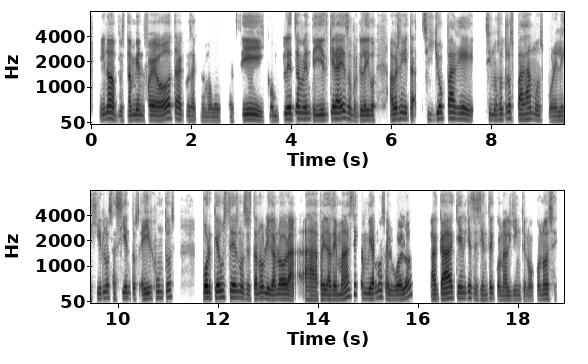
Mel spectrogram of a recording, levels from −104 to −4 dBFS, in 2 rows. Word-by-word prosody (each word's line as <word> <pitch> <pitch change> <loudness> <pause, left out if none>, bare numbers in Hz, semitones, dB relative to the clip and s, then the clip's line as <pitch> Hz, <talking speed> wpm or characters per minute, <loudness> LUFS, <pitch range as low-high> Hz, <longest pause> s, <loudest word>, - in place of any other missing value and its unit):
y 135 +2 -7
no, 160 -2 +5
pues, 115 -2 -15
también 130 0 -2
fue 125 +1 +2
otra 150 +3 +2
cosa 115 -2 -10
que - - -48
me 105 - -15
molestó, 105 0 -10 0.3
sí, 135 -4 +1
completamente, 150 +5 0
y 125 +1 -1
es 135 +1 -6
que 160 - 0
era 155 0 +6
eso, 165 -4 -1
porque 125 0 -9
le 125 - +2
digo: 125 -1 -2 0.3
"A 130 - 0
ver, 145 +1 +3
señorita, 155 -1 -4
si 145 -3 -14
yo 160 +4 0
pagué 150 -5 0 0.2
si 135 - -10
nosotros 140 +5 -5
pagamos 135 -2 -2
por 110 0 -7
elegir 115 +6 -8
los 160 -2 -4
asientos 145 +3 -6
e - - -3
ir 140 +2 -1
juntos, 160 +3 -7 0.5
¿por 155 -2 +10
qué 160 +2 +6
ustedes 170 -1 +2
nos 150 -5 -2
están 130 +3 -1
obligando 130 -3 +2
ahora 130 0 +5 0.2
a 110 -1 0
pa 125 - -1
además 125 +8 +1
de 255 - -3
cambiarnos 140 - -1
el 120 - -1
vuelo, 120 - +1 0.3
a 125 +1 +2
cada 135 +4 +6
quien 145 -1 -2
que 160 - -2
se 130 -3 -9
siente 120 +4 -5
con 115 -5 -5
alguien 110 +2 -5
que - - -10
no - - -10
conoce", 125 +1 -4
135 Hz, 195 wpm, -22 LUFS, 120-155 Hz, 0.5 s, por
